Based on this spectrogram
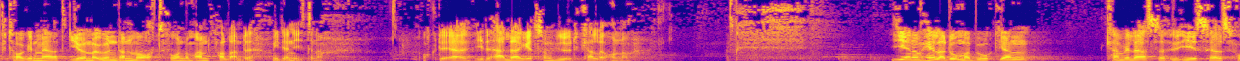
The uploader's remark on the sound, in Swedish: Inspelad i Roseniuskyrkan den 22 januari 2023.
